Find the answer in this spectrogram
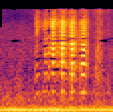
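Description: A goat gives a short, quavering bleat broken into quick pulses over a low steady hum.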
